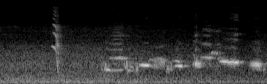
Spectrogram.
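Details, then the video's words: Australian magpie song: a short run of mellow, fluting warbled notes, gliding and wavering in mid pitch, after a single sharp click. "Australian magpie song"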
